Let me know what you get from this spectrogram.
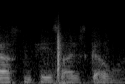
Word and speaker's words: Peay: Everybody I've heard say P, so I just say Austin P.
